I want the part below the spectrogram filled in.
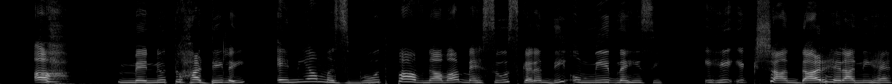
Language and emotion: Punjabi, surprised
